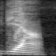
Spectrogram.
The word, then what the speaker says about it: bien: So it's a nasal sound on the IEN. And you're doing a good job not pronouncing the N, so it's like this.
